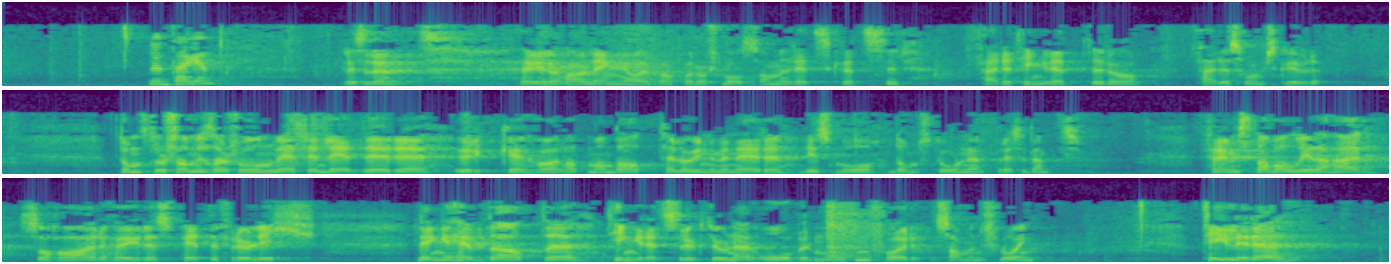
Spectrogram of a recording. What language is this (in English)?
Norwegian Bokmål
